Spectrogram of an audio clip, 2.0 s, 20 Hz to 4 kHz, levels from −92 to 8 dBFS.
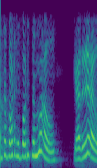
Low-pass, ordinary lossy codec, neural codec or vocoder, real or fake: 3.6 kHz; none; codec, 16 kHz, 4 kbps, X-Codec, WavLM features, trained on Multilingual LibriSpeech; fake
